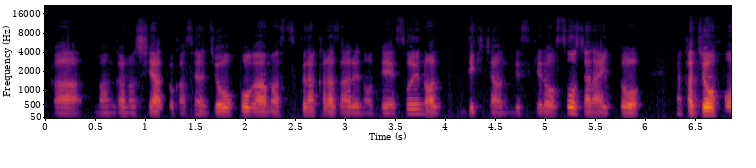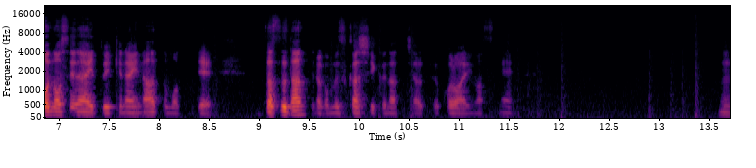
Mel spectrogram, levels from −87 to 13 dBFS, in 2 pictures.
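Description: No technical faults can be heard anywhere in the recording. There is nothing to mark at any point in the timeline.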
